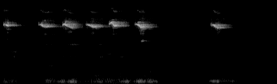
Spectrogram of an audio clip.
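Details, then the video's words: In natural wild habitat, an olive-backed sunbird gives a brief run of six rapid, piercing high chirps, then a pause and one final matching note. "KICAU KONIN ALAM LIAR HABITAT ASLINYA"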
